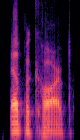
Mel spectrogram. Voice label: "epicarp", American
